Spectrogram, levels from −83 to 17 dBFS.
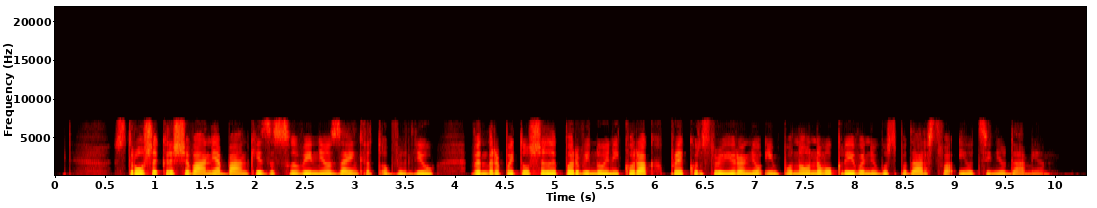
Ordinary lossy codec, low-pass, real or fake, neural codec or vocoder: none; 7.2 kHz; fake; codec, 16 kHz, 1 kbps, X-Codec, HuBERT features, trained on LibriSpeech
